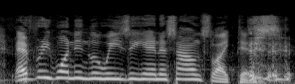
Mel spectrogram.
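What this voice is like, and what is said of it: Exaggerated Louisiana Creole accent. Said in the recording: “your classic Louisiana accent ... This is a classic Louisiana accent ... like a real have Creole”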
